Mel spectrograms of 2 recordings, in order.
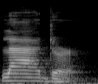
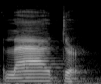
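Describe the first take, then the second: Both takes have the same delivery.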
